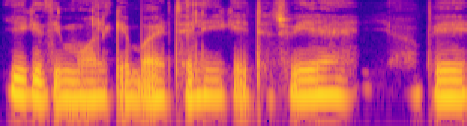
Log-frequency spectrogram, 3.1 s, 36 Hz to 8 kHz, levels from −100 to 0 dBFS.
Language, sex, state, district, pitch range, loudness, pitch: Hindi, male, Delhi, New Delhi, 130-140 Hz, -17 LUFS, 135 Hz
